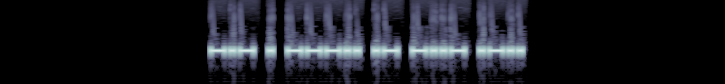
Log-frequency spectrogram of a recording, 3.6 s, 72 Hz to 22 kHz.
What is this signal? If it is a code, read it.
Morse code, heard as a keyed tone, about 51 wpm, 700 Hz. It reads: KE8AXL
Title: USA Call Signs - 6 Characters - 50wpm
